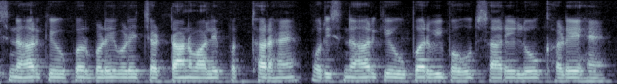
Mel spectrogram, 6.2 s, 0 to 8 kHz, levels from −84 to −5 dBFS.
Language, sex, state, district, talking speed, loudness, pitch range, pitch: Hindi, male, Jharkhand, Deoghar, 215 wpm, -21 LUFS, 120-125 Hz, 120 Hz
